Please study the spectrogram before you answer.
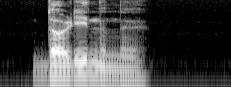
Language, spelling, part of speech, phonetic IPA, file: Polish, dolinny, adjective, [dɔˈlʲĩnːɨ], Pl-dolinny.ogg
